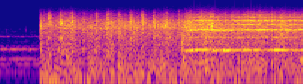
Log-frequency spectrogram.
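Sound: train running on rails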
